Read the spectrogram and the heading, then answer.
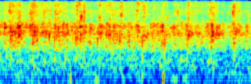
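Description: Steady applause from an audience fills the whole stretch, a dense, even patter of many hands clapping at once with no pauses, fairly loud.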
